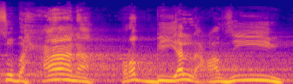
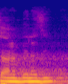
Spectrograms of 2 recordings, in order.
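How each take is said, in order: First: Every syllable is pronounced clearly and fully. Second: Syllables are dropped and slurred together quickly. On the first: The speaker calls it right. "শব্দ হইল" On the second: The speaker calls it wrong. "আপনি এখন সোনা বেলাজিম ... কিতা?"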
